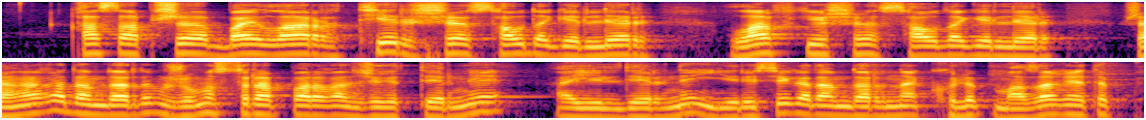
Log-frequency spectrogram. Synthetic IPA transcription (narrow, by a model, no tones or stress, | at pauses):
qʰɑsɑpʃəbɑjlˠɑɾt̪ʰe̞ɾʃɪsɑwd̪ɑɡʲe̞ɾle̞ɾ | lˠafkʲeʃɪsɑwd̪ɑɡʲe̞ɾle̞ɾ | ʒ̥ɑɴɑʁɑd̪ɑmd̪ɑɾd̪əɴʒʊməsːʊɾɑp̚bɑɾʁɑnʒɪɡʲɪt̪ːe̞ɾɪne̞æje̞ld̪e̞ɾɪne̞je̞ɾe̞se̞kʲɑd̪ɑmd̪ɑɾənɑkʲʰʏlɪpmɑzɑʁe̞t̪ɪp̚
